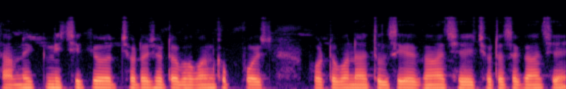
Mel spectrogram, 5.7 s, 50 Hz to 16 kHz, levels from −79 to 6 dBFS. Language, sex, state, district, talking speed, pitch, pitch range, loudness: Hindi, male, Chhattisgarh, Sukma, 210 wpm, 125 Hz, 120-125 Hz, -15 LUFS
